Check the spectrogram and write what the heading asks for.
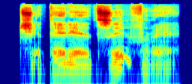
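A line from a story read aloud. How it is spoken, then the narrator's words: Muttered. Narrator (Russian): пробормотал Бен Омар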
